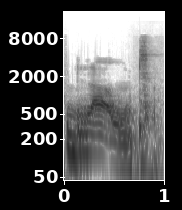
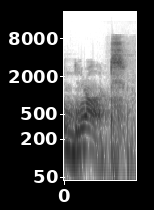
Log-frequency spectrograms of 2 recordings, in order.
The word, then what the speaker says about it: drought: Now, the second word, you say drought, drought. Don't say drot, drot.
